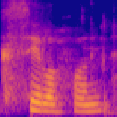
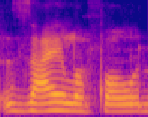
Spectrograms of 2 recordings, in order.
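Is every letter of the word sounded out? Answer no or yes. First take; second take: yes; no. First: Every letter of the word is sounded out. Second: Not every letter of the word is sounded. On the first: The speaker calls it right. "you literally pronounce every single word, e- every single le- letter in the word" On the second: The speaker calls it wrong. "not xylophone"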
